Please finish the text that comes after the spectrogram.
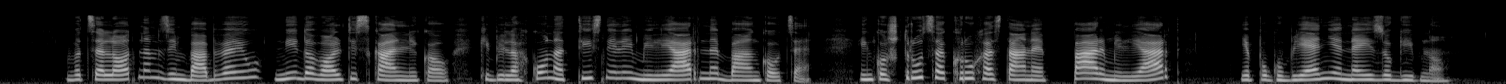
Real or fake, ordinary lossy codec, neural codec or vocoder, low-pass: real; none; none; 9.9 kHz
